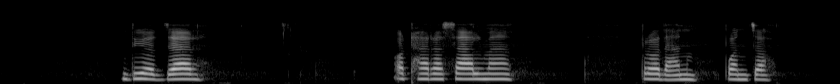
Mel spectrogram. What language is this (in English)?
Nepali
